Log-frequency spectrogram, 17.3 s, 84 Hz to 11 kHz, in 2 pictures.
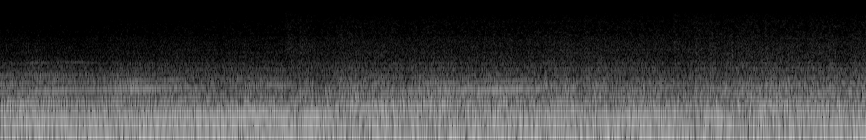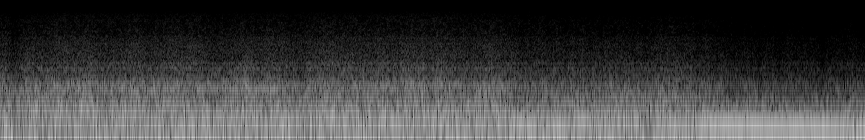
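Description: Ford Focus RS's 2.3-litre turbocharged four-cylinder heard from inside the cabin at speed, its note rising as it pulls through the gears, under heavy road and tyre noise; near the end the engine note dips briefly and picks up again.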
